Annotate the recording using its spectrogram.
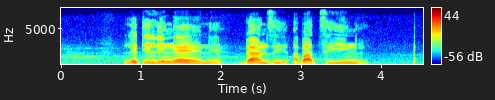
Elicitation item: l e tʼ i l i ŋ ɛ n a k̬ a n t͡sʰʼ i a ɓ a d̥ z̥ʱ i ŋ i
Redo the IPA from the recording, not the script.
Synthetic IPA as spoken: l e tʼ i l i ŋ ɛ n ɛ k̬ a n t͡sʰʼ i a ɓ a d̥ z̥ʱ iː ŋ i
